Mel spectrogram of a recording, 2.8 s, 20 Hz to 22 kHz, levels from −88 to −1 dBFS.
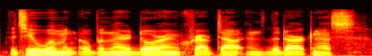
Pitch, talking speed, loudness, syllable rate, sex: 110 Hz, 255 wpm, -16 LUFS, 6.5 syllables/s, male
